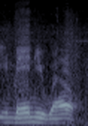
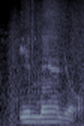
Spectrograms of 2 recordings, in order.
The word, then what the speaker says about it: Emmanuel: your name emmanuel okay i always end up saying it too mexican i always say emanuel emmanuel okay i just i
